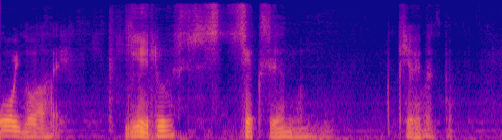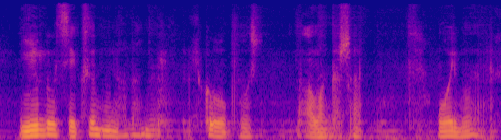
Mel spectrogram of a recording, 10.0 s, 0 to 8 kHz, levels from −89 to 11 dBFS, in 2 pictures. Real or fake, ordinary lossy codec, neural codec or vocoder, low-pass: fake; none; codec, 16 kHz in and 24 kHz out, 0.6 kbps, FireRedTTS-2 codec; 7.2 kHz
